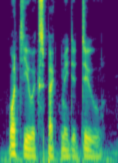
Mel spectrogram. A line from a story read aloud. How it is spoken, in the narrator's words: asked Andre Louis, evincing surprise in his own turn, but faintly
